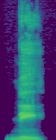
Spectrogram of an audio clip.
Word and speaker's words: knee: K is silent before N. Night, no, knee, knuckle, knob.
